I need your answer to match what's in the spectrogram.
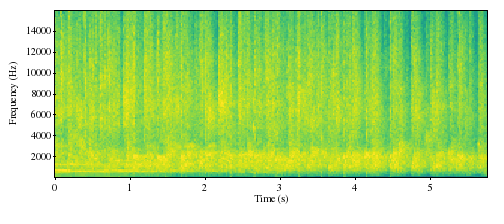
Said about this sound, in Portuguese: e por isso eu vou-vos pedir a quem está aqui a dar com uma enorme salva de palmas as boas-vindas ao grande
